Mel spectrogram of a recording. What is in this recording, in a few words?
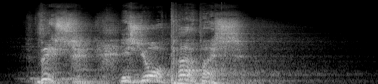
Midfight Mono; Malachai Combat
